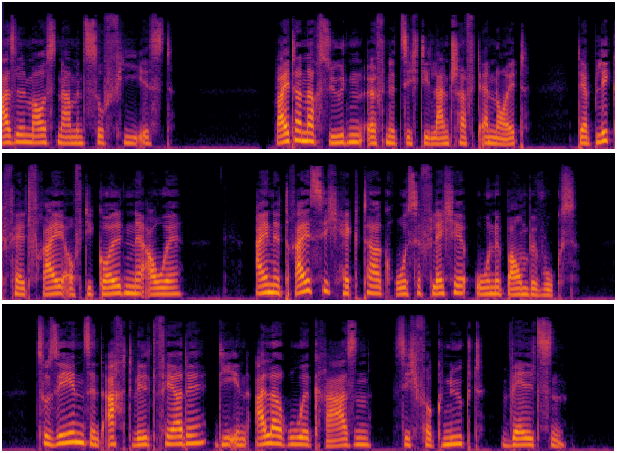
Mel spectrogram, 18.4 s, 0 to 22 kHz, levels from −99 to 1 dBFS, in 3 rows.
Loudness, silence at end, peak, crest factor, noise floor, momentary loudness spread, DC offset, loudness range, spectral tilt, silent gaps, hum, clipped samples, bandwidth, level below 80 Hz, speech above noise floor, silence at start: -27 LUFS; 0.5 s; -8 dBFS; 20 dB; -64 dBFS; 12 LU; under 0.1%; 3 LU; -5.5 dB/octave; 2.59-2.64 s; none; under 0.1%; 15.5 kHz; -58 dBFS; 37 dB; 0 s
